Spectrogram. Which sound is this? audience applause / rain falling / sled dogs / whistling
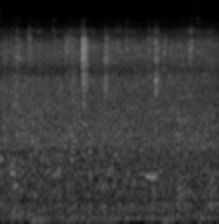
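rain falling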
